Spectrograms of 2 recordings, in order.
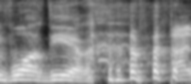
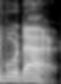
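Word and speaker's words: voir dire: in the comments section i think we say voir die well that that's that that's that's the french that's probably the proper pronunciation but in tennessee we say vordar so the uh so it depends on where you're from of course because it's latin it's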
